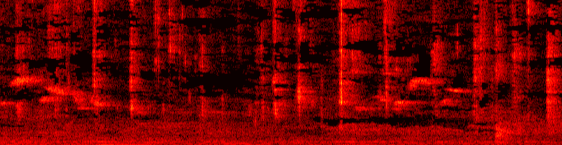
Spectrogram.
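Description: People eating rice and curry with their hands: quiet chewing and mouth sounds, with small sharp clicks of fingers working rice on steel plates.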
